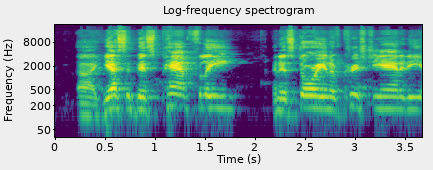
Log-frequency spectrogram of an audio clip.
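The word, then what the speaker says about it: Eusebius: by the name of yesabis 314 a.d yes it's spelled e-u-s-e-b-i-u-s but it's pronounced yes abyss uh yes abyss pamphley an historian of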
